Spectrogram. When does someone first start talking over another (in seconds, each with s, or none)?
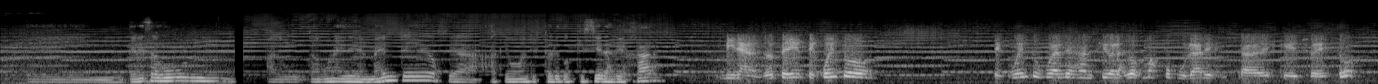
none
